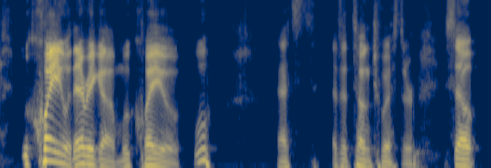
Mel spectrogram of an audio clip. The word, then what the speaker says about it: Mukuamu: I always mispronounce this guy's name. Mukuamu. There we go. Mukuamu.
